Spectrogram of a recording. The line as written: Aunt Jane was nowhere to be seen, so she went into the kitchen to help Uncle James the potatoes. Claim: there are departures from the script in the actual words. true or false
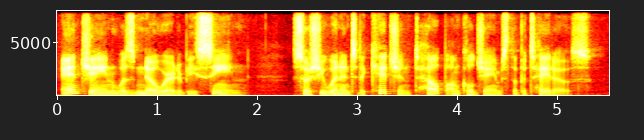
false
